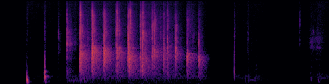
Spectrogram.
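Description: A small audience at a talk gives brief applause in welcome: a few scattered claps build into a short burst of roughly a dozen quick hand claps, then trail off into isolated taps, faint and intimate.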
